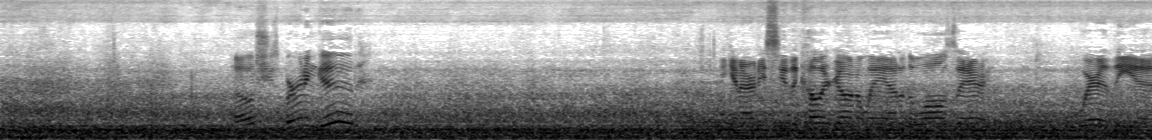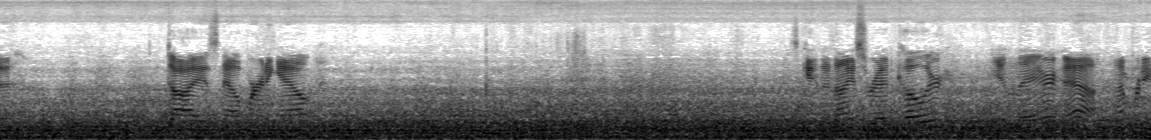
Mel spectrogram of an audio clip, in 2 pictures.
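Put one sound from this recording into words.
A gas burner roars steadily with a loud rushing flame.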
